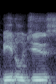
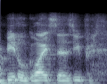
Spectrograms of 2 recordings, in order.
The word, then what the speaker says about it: Betelgeuse: Okay, and like as I'm sure you know, some of the stars like Rigel and Betelgeuse are or Betelgeuse as David or you pronounce it.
